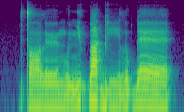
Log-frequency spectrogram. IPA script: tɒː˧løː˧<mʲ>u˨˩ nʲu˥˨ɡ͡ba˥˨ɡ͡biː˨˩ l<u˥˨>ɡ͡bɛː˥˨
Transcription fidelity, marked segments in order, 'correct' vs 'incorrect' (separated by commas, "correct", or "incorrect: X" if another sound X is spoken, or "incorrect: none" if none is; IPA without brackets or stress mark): incorrect: m, correct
